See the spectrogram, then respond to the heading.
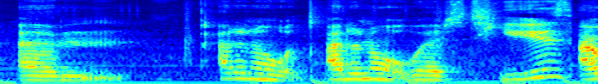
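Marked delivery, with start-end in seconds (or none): none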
